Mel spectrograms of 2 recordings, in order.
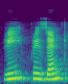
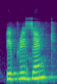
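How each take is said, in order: First: "रिप्रेजेंट" as re, pause, present; split into syllables. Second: Said in the usual way. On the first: Shown as a demonstration. Teacher counting syllables in represent, split in two. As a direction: break "रिप्रेजेंट" after the first syllable. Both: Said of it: "two syllable".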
